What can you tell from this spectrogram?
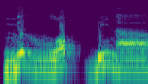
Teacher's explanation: لام اور را یہ 2 حروف ادغام ایسے ہیں کہ جن میں ناک میں آواز نہیں جاتی۔ اس کو ہم تجوید و قرات کی زبان میں کہتے ہیں ادغام بلا غنہ، ادغام غنہ کے بغیر، ادغام ناک میں آواز جائے بغیر۔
